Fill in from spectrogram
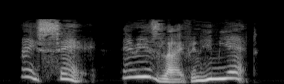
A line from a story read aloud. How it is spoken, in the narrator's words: exclaimed Fluda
